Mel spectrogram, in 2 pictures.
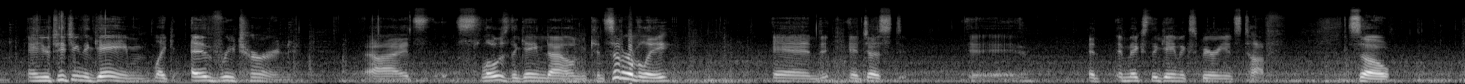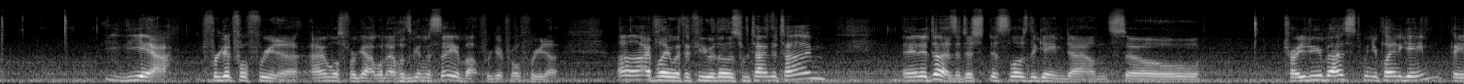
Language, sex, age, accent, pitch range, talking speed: English, male, 30-49, American, 145-190 Hz, 155 wpm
